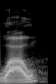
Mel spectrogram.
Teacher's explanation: ওয়াও উচ্চারণ করতে গেলে আমাদের ঠোঁট দুটি গোল করতে হবে, গোল করে আমরা উচ্চারণ করব ওয়াও।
